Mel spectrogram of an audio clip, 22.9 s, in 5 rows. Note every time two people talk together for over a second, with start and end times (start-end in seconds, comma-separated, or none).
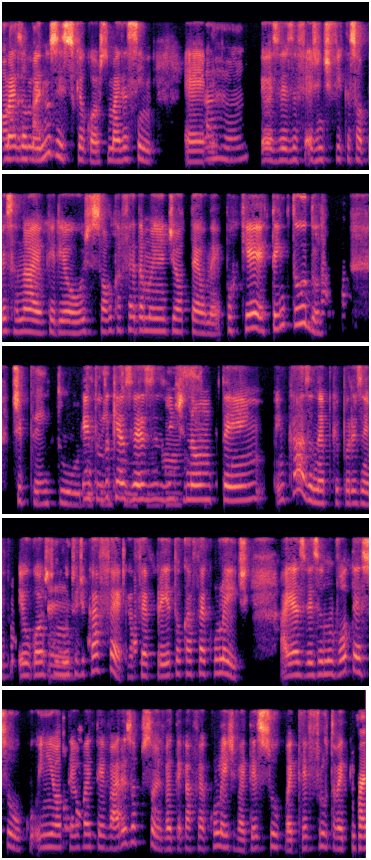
10.2-11.7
